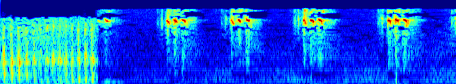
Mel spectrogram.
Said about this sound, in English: That's where you play the crickets. No, the crickets.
